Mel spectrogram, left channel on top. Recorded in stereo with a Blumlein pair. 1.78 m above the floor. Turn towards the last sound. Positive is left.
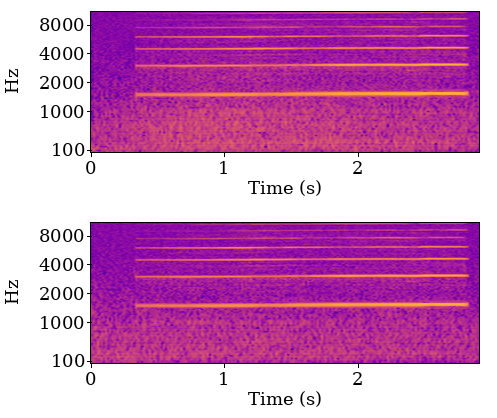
turn(degrees=5)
